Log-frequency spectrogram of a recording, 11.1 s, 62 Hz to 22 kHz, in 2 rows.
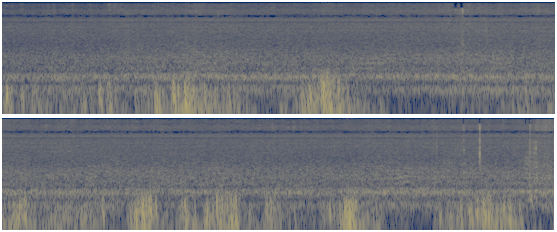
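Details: Honey bees during an inspection of a strong Australian hive in a dearth, February 2022; a continuous deep hum punctuated by short louder surges every second or two, and faint clicks of handling.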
